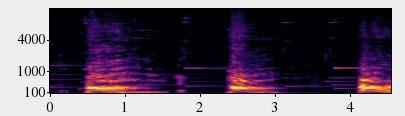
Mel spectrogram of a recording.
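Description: Tiger roaring three times, about two seconds apart; each roar starts abruptly and trails off falling in pitch. Soft chiming music plays underneath.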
